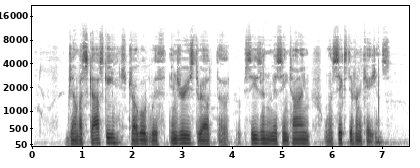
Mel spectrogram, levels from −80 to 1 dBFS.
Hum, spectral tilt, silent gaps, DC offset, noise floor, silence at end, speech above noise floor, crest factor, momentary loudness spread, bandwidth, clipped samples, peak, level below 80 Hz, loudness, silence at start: none; -5 dB/octave; none; under 0.1%; -55 dBFS; 0.4 s; 36 dB; 18 dB; 12 LU; 12 kHz; under 0.1%; -2 dBFS; -46 dBFS; -20 LUFS; 0.65 s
